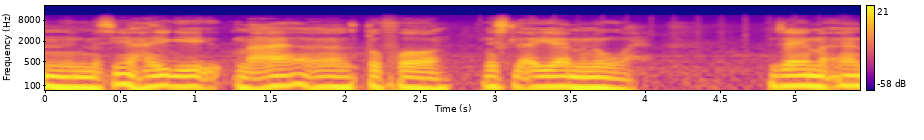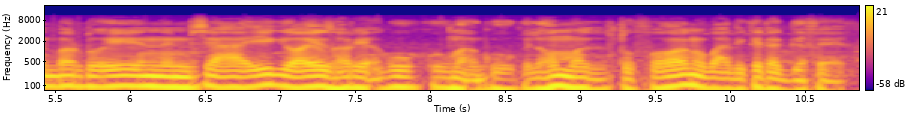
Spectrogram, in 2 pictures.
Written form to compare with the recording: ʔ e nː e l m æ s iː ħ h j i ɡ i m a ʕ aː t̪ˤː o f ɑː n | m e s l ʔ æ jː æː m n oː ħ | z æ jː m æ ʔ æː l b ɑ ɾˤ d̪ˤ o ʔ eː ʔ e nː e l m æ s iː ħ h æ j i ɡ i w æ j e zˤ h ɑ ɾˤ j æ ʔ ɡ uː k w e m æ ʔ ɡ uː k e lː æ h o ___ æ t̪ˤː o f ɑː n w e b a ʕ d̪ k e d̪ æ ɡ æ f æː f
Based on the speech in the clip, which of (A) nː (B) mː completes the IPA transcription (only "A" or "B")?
B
